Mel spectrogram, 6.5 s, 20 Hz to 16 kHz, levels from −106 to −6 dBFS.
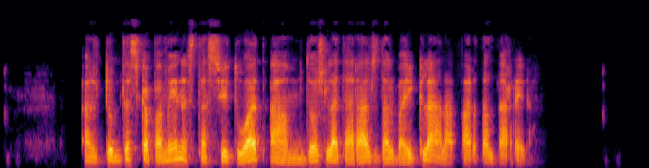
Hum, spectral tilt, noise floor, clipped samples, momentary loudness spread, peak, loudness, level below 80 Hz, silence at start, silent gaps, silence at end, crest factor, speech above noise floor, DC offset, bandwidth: none; -4.5 dB/octave; under -90 dBFS; under 0.1%; 9 LU; -6 dBFS; -26 LUFS; -70 dBFS; 0.85 s; none; 1.25 s; 20 dB; over 65 dB; under 0.1%; 7.4 kHz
